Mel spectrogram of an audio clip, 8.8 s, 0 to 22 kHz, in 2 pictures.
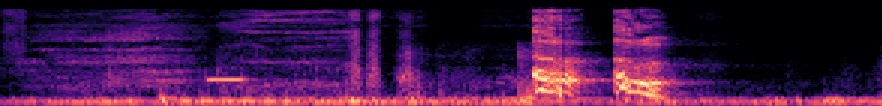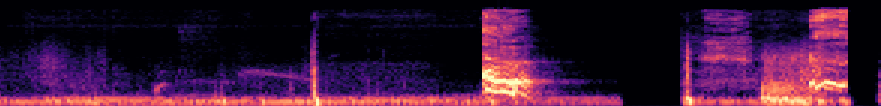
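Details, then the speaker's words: Child with croup, a viral infection just below the vocal cords (subglottis): harsh barking coughs with strained, noisy breaths between. "so you have a barky cough, and again, it's viral epidemiology. Most commonly between 12 and I would say two to four years old, most commonly. And you have this type of strider, or that squeaky noise, that is present both with inspiration and on aspiration."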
